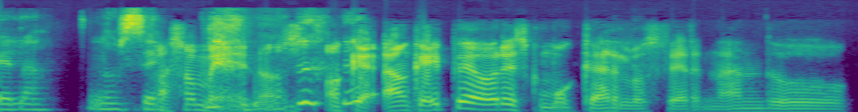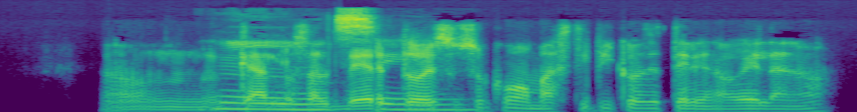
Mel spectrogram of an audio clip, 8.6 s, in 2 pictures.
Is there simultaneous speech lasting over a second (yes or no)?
yes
